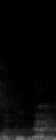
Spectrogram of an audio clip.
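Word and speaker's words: Adonaï: Le titre Seigneur qu'on donne à Jésus-Christ, Kurios, traduit le terme qu'on prononce Adonai, mais qui s'écrit en français YH majuscule VH.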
